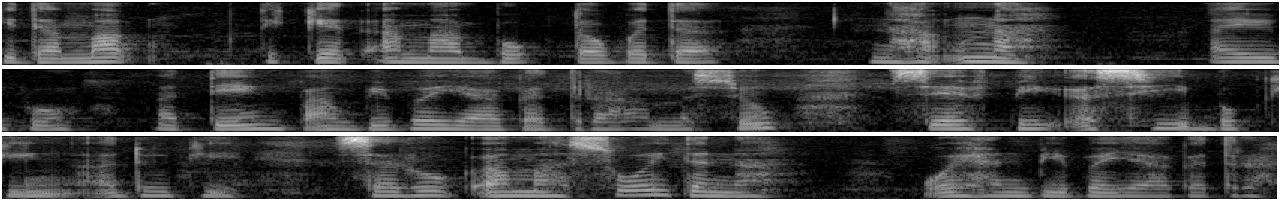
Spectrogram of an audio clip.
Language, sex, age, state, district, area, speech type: Manipuri, female, 45-60, Manipur, Chandel, rural, read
